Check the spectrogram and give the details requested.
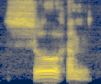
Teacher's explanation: When, for example, it's followed by a short a, the visarga remains but then becomes o by sandhi. So sa, aham means I am he, becomes by sandhi soham.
